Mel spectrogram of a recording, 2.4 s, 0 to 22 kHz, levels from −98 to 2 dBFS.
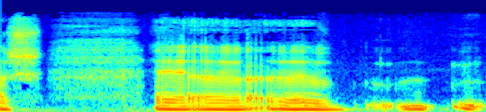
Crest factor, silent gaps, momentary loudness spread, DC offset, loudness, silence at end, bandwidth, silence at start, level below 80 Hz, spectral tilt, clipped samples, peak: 12 dB; none; 10 LU; under 0.1%; -22 LUFS; 0 s; 12 kHz; 0 s; -46 dBFS; -6 dB/octave; under 0.1%; -10 dBFS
